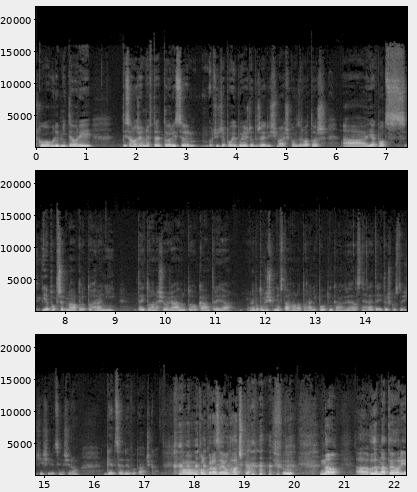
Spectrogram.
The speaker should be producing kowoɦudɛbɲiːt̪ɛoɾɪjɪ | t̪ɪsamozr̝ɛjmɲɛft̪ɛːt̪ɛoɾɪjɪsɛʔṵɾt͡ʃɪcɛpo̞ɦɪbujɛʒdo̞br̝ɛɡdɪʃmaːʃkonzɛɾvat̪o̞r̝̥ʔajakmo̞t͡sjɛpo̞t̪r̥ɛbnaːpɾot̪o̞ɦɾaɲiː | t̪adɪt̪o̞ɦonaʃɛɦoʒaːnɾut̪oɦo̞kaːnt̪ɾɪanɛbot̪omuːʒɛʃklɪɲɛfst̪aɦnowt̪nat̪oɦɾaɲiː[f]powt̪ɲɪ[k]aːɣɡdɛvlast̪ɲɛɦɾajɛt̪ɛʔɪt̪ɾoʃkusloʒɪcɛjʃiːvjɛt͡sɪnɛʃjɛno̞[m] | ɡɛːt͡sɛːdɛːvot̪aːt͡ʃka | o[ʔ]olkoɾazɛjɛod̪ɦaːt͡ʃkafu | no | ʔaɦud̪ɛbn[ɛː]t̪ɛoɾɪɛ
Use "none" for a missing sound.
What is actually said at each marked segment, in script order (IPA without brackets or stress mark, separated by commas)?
f, k, m, k, aː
